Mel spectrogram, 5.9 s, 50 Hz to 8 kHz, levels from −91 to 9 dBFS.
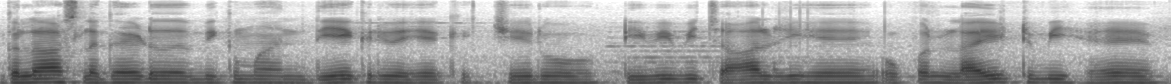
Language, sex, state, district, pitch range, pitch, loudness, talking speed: Marwari, male, Rajasthan, Churu, 110-120 Hz, 115 Hz, -19 LUFS, 175 wpm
